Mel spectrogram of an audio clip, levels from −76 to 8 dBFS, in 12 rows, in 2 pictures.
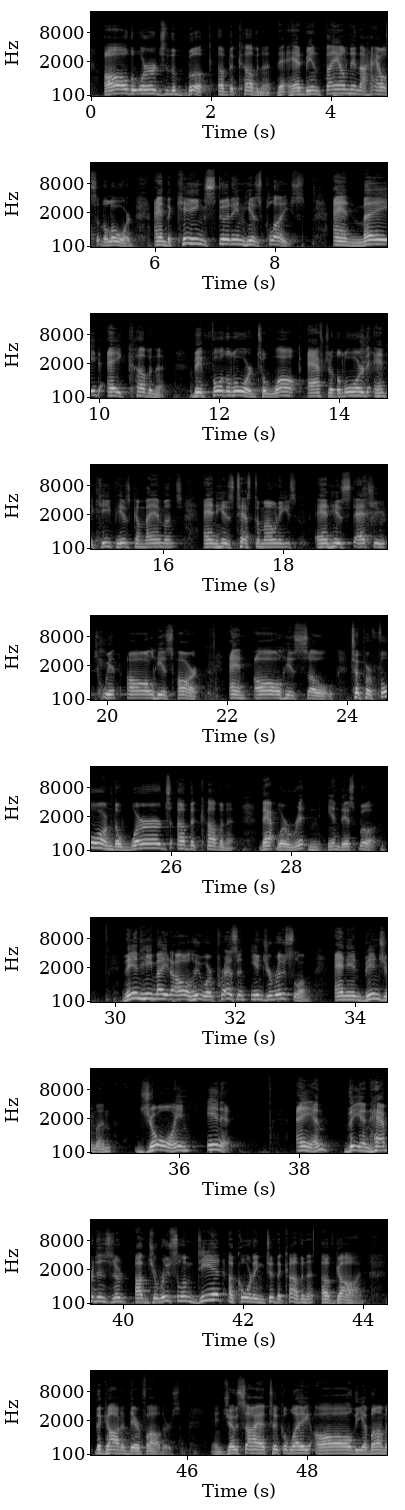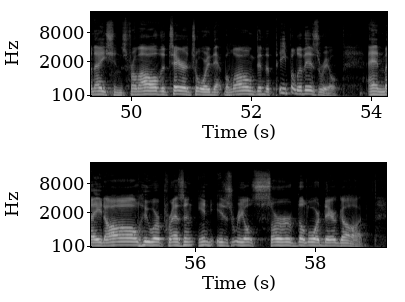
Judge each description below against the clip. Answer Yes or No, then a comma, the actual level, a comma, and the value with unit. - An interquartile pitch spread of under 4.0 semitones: Yes, average, 3.5 semitones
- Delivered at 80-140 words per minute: Yes, slow, 135 wpm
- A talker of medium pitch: Yes, medium, 160 Hz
